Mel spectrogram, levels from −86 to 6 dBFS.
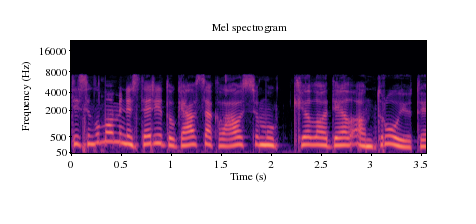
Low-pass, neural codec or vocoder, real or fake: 7.2 kHz; none; real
